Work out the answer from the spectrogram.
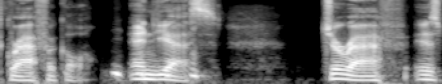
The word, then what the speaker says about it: graphical: And it's not giraffical, it's graphical.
